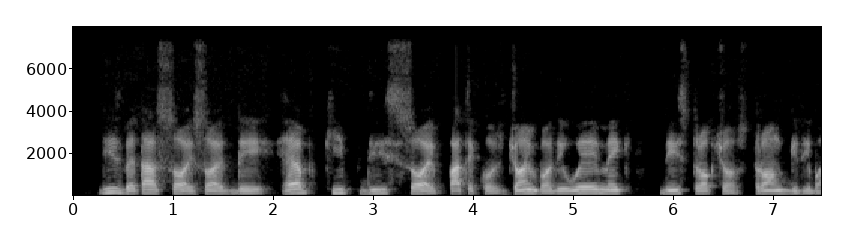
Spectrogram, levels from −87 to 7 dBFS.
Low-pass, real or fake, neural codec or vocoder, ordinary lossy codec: 7.2 kHz; real; none; none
